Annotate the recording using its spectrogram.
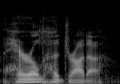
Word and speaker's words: Harald Hardrada: Harald Hardrada. – Oh, very good. Harald Hardruler. Huge fan of that guy. Guess what? You've got 1 minute to teach me something about Harald Hardrada.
